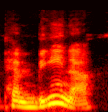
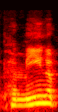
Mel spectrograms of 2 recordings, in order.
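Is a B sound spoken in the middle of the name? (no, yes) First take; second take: yes; no. First: The name is said with a B sound. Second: The name is said without a B sound. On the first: The speaker calls it wrong. "I was calling them Pembina" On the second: The speaker calls it right. "apparently the B is silent"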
